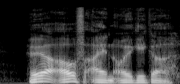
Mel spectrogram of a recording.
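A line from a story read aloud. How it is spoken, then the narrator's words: Laughing. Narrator (German): lachte Walter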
